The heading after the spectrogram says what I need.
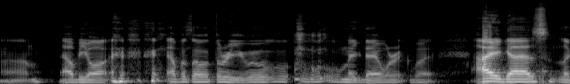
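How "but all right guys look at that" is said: loud, excited calling out. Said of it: "Anytime I get loud".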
